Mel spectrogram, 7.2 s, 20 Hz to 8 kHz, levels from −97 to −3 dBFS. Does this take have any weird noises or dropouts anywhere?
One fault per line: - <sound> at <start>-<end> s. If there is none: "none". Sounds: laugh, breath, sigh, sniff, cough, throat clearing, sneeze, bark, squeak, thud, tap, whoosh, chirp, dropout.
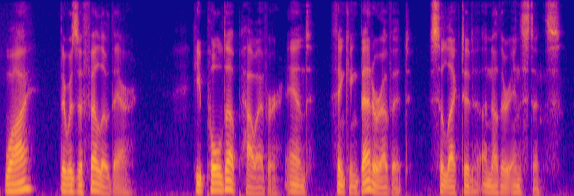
none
